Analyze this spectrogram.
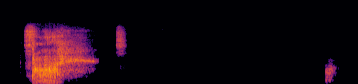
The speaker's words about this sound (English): I just farted. Oh my God.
